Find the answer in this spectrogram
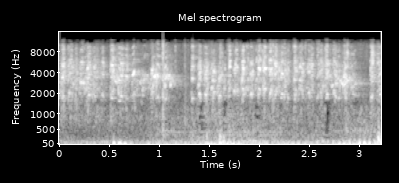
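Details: Budgerigars kept as a breeding colony, loud high squawks and quick scratchy chirps crowding over one another, with brief sharper calls cutting through and some low thumps.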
